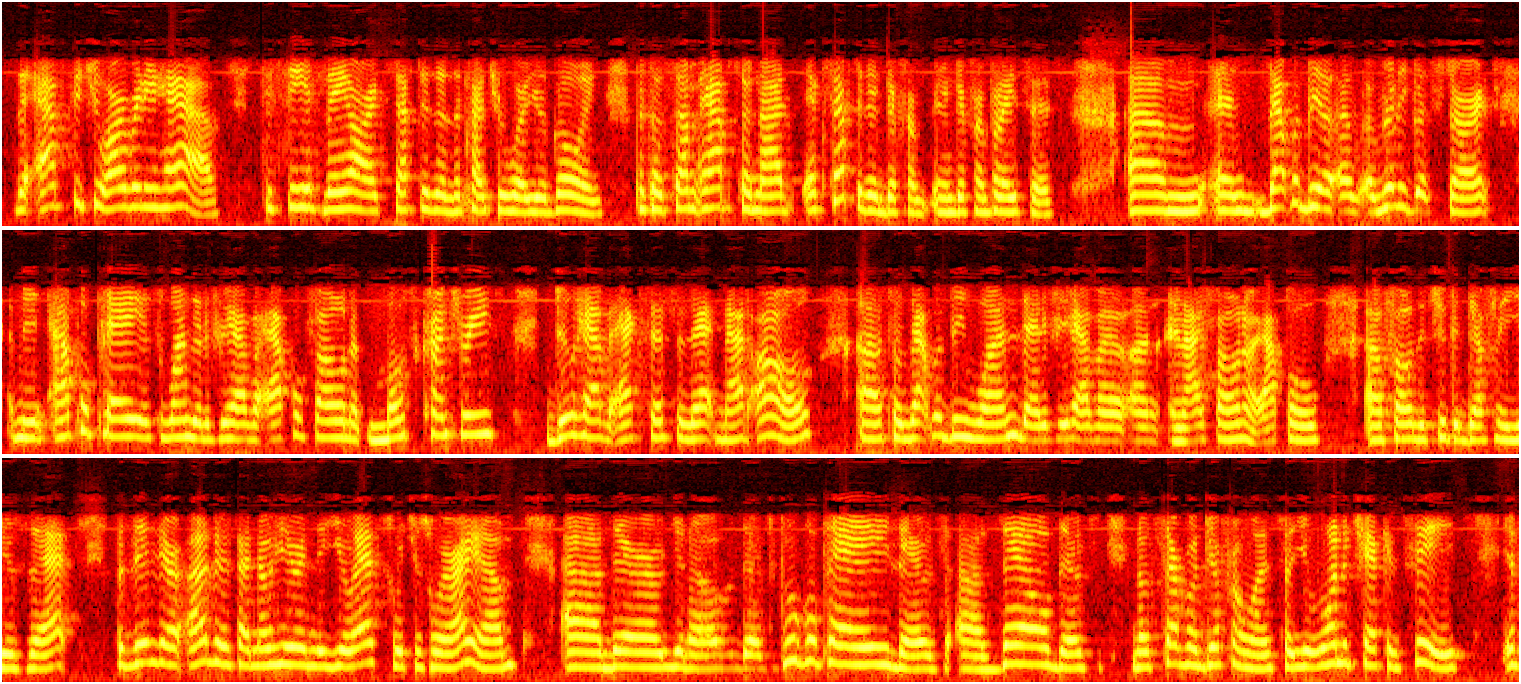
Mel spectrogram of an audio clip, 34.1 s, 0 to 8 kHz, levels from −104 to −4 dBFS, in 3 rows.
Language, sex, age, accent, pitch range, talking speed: English, female, 50-69, American, 195-235 Hz, 220 wpm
